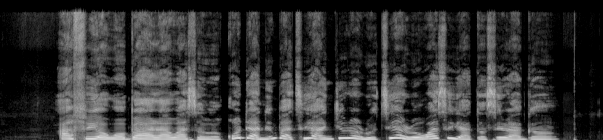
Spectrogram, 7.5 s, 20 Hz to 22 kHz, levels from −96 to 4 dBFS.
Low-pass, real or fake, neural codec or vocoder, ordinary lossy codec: none; real; none; none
